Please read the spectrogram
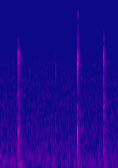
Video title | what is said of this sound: ToyBiz Marvel Legends Fearsome Foes Box Set Spider Man A Chewy Mew Review! | the torso, you can kind of hear it's like, it's hollow because obviously you're not going to make this solid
